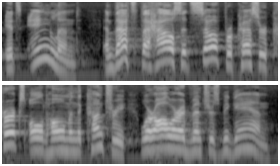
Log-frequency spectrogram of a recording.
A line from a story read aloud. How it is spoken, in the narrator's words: exclaimed Peter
